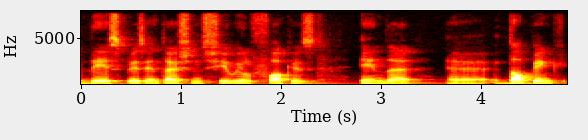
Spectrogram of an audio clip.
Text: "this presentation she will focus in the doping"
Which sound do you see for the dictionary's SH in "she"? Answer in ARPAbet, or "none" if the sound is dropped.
SH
